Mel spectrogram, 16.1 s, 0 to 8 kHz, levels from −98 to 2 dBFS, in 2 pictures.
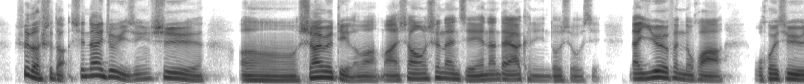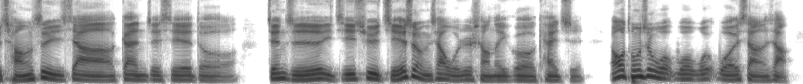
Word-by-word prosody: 是 -, -, +1 dB
的， -, -, +5 dB
是 -, -, -3 dB
的， -, -, -3 dB
现 195 Hz, -1 st, -3 dB
在 210 Hz, 0 st, +4 dB
就 180 Hz, -2 st, +2 dB
已 130 Hz, -7 st, 0 dB
经 120 Hz, +6 st, -7 dB
是， 130 Hz, -8 st, 0 dB, 0.3 s
呃， 100 Hz, -3 st, -1 dB
十 150 Hz, -, +2 dB
二 165 Hz, +1 st, +8 dB
月 165 Hz, -1 st, +5 dB
底 125 Hz, -8 st, 0 dB
了 90 Hz, -1 st, -4 dB
嘛， 95 Hz, -1 st, -3 dB
马 105 Hz, -1 st, +1 dB
上 130 Hz, +5 st, 0 dB
圣 150 Hz, +4 st, -1 dB
诞 135 Hz, -2 st, +1 dB
节 105 Hz, -3 st, 0 dB
那 115 Hz, +1 st, -1 dB
大 120 Hz, +1 st, +1 dB
家 115 Hz, 0 st, +5 dB
肯 115 Hz, -2 st, -9 dB
定 95 Hz, -1 st, -10 dB
都 100 Hz, 0 st, -4 dB
休 95 Hz, -1 st, -10 dB
息， 95 Hz, -, -14 dB, 0.3 s
那 135 Hz, -, +4 dB
一 135 Hz, +2 st, +3 dB
月 165 Hz, -1 st, +5 dB
份 145 Hz, -4 st, -3 dB
的 110 Hz, -2 st, -2 dB
话 100 Hz, -4 st, +1 dB, 0.3 s
我 105 Hz, -2 st, -10 dB
会 130 Hz, +3 st, 0 dB
去 120 Hz, -2 st, +2 dB
尝 105 Hz, +1 st, 0 dB
试 140 Hz, +1 st, +2 dB
一 115 Hz, -, 0 dB
下， 100 Hz, -4 st, +1 dB
干 110 Hz, +1 st, 0 dB
这 110 Hz, 0 st, -4 dB
些 105 Hz, +1 st, -1 dB
的 95 Hz, -1 st, -9 dB, 0.3 s
兼 135 Hz, +1 st, +1 dB
职， 120 Hz, +2 st, +2 dB
以 -, -, -2 dB
及 120 Hz, +5 st, 0 dB
去 125 Hz, +1 st, +1 dB
节 115 Hz, +6 st, +2 dB
省 170 Hz, -, +2 dB
一 -, -, -3 dB
下 130 Hz, +1 st, 0 dB
我 105 Hz, -3 st, -3 dB
日 115 Hz, +1 st, -3 dB
常 100 Hz, -3 st, -3 dB
的 100 Hz, +1 st, -2 dB
一 100 Hz, -, -4 dB
个 95 Hz, -1 st, -3 dB
开 95 Hz, +1 st, -3 dB
支。 90 Hz, 0 st, -8 dB, 0.3 s
然 -, -, +1 dB
后 185 Hz, -, +4 dB
同 180 Hz, +1 st, +2 dB
时 190 Hz, -, +2 dB
我 150 Hz, -6 st, +1 dB
我 125 Hz, -1 st, -3 dB
我 125 Hz, +3 st, -6 dB
我 115 Hz, -2 st, -1 dB
想 95 Hz, -4 st, -2 dB
一 -, -, -8 dB
想， 95 Hz, -4 st, -3 dB
115 Hz, 280 characters per minute, -24 LUFS, 100-135 Hz, 0.3 s, 二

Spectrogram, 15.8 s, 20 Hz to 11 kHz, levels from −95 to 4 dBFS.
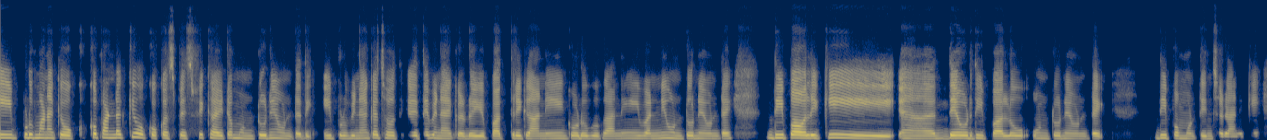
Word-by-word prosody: ఇప్పుడు 255 Hz, +4 st, 0 dB
మనకి 230 Hz, -1 st, 0 dB
ఒక్కొక్క 275 Hz, +7 st, -1 dB
పండక్కి 255 Hz, +2 st, 0 dB
ఒక్కొక్క 220 Hz, -2 st, -2 dB
స్పెసిఫిక్ 220 Hz, +4 st, -3 dB
ఐటమ్ 225 Hz, +3 st, -2 dB
ఉంటూనే 220 Hz, +3 st, 0 dB
ఉంటది. 180 Hz, -3 st, -3 dB, 0.2 s
ఇప్పుడు 205 Hz, 0 st, -3 dB
వినాయక 205 Hz, +2 st, -1 dB
చవితికయితే 210 Hz, -1 st, -3 dB
వినాయకుడి 195 Hz, -2 st, 0 dB, 0.2 s
పత్రి 195 Hz, +1 st, +1 dB
గానీ, 195 Hz, 0 st, -1 dB, 0.2 s
గొడుగు 195 Hz, 0 st, 0 dB
గానీ 195 Hz, +1 st, -5 dB
ఇవన్నీ 205 Hz, +1 st, -3 dB
ఉంటూనే 200 Hz, 0 st, -3 dB
ఉంటాయి. 200 Hz, +1 st, -2 dB, 0.5 s
దీపావళికి 230 Hz, +1 st, +6 dB, 0.9 s
ఆహ్, 195 Hz, -1 st, -1 dB, 0.2 s
దేవుడి 215 Hz, -2 st, +5 dB
దీపాలు 195 Hz, -1 st, +1 dB, 0.3 s
ఉంటూనే 200 Hz, 0 st, -5 dB
ఉంటాయి. 190 Hz, 0 st, -1 dB, 0.7 s
దీపం 220 Hz, -2 st, -1 dB
ముట్టించడానికి. 190 Hz, 0 st, -5 dB
200 Hz, 105 wpm, -23 LUFS, 195-220 Hz, 0.9 s, దీపావళికి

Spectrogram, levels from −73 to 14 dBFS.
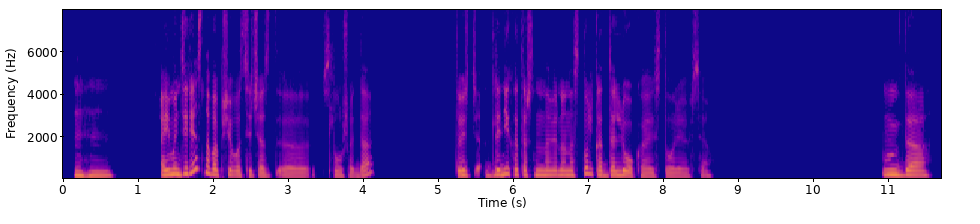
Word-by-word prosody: Мгм. 180 Hz, 0 st, 0 dB, 0.6 s
А 215 Hz, -, +3 dB
им 235 Hz, +3 st, +7 dB
интересно 305 Hz, -, +3 dB
вообще 225 Hz, -2 st, +1 dB
вот 190 Hz, -2 st, -3 dB
сейчас, 180 Hz, -3 st, -5 dB
э, 170 Hz, -1 st, -5 dB, 0.2 s
слушать, 175 Hz, -3 st, -8 dB
да? 230 Hz, -, -4 dB, 1.1 s
То 200 Hz, -, +1 dB
есть 200 Hz, -3 st, +1 dB
для 195 Hz, +4 st, +2 dB
них 240 Hz, +1 st, +2 dB
это 210 Hz, -3 st, 0 dB
ж, 185 Hz, -, -7 dB
наверное, 210 Hz, -1 st, +1 dB
настолько 210 Hz, +2 st, -1 dB
далёкая 180 Hz, -2 st, +1 dB
история 165 Hz, 0 st, -8 dB
вся. 170 Hz, +3 st, -14 dB, 2.3 s
М-да. 205 Hz, -4 st, +3 dB
195 Hz, 115 wpm, -22 LUFS, 180-220 Hz, 2.3 s, им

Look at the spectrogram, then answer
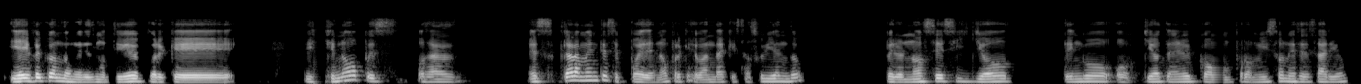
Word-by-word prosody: Y 140 Hz, -, +5 dB
ahí 150 Hz, +1 st, +10 dB
fue 160 Hz, +2 st, +5 dB
cuando 155 Hz, -5 st, +5 dB
me 115 Hz, -2 st, +1 dB
desmotivé, 115 Hz, +4 st, +3 dB
porque 110 Hz, -2 st, +5 dB, 0.7 s
dije: 125 Hz, +2 st, -5 dB
“No, 200 Hz, +6 st, +1 dB
pues, 140 Hz, -4 st, -5 dB, 0.2 s
o 125 Hz, -, -6 dB
sea, 120 Hz, 0 st, -3 dB, 0.8 s
es 130 Hz, 0 st, -4 dB
claramente, 190 Hz, +2 st, +2 dB
se 175 Hz, -, -9 dB
puede, 115 Hz, -4 st, 0 dB
¿no?, 130 Hz, +5 st, -6 dB
porque 115 Hz, -3 st, -7 dB
hay -, -, -6 dB
banda 115 Hz, +1 st, -4 dB
que 115 Hz, -, -15 dB
está 125 Hz, -, -14 dB
subiendo. 140 Hz, +2 st, -2 dB, 0.8 s
Pero 115 Hz, -2 st, 0 dB
no 125 Hz, +3 st, 0 dB
sé 145 Hz, +3 st, +2 dB
si 140 Hz, -2 st, -9 dB
yo 130 Hz, +2 st, +1 dB, 0.5 s
tengo 130 Hz, +1 st, -1 dB
o 110 Hz, -3 st, -7 dB
quiero 125 Hz, 0 st, -1 dB
tener 125 Hz, -1 st, -5 dB
el 130 Hz, 0 st, -1 dB
compromiso 115 Hz, +3 st, -6 dB
necesario 125 Hz, 0 st, -3 dB
125 Hz, 155 wpm, -19 LUFS, 115-135 Hz, 0.8 s, ahí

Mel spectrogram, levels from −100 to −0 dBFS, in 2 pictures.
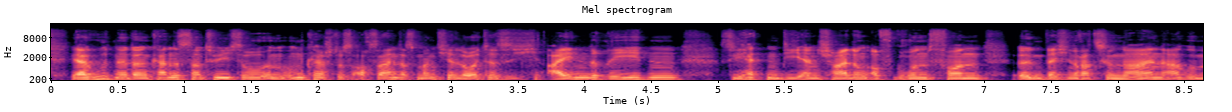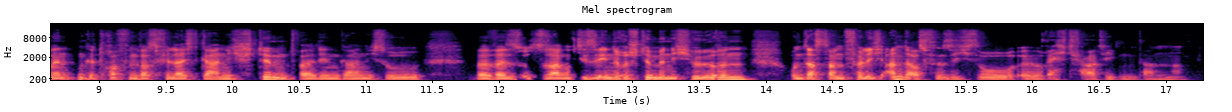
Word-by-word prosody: Ja 125 Hz, 0 st, +11 dB
gut, 150 Hz, +6 st, 0 dB
ne, 120 Hz, -1 st, +1 dB
dann 115 Hz, -1 st, +3 dB
kann 125 Hz, +3 st, +2 dB
es 140 Hz, 0 st, 0 dB
natürlich 130 Hz, +2 st, +3 dB
so 130 Hz, -2 st, -1 dB
im 120 Hz, -1 st, -2 dB
Umkehrschluss 135 Hz, -1 st, -2 dB
auch -, -, -3 dB
sein, 120 Hz, +2 st, +2 dB
dass 120 Hz, -1 st, -4 dB
manche 120 Hz, +2 st, -2 dB
Leute 115 Hz, +2 st, +1 dB
sich 110 Hz, 0 st, -10 dB
einreden, 140 Hz, +1 st, +2 dB, 0.3 s
sie 115 Hz, 0 st, -5 dB
hätten 125 Hz, -3 st, -1 dB
die 120 Hz, +2 st, -3 dB
Entscheidung 115 Hz, +1 st, +2 dB
aufgrund 115 Hz, +3 st, -2 dB
von 115 Hz, -2 st, +1 dB, 0.2 s
irgendwelchen 120 Hz, -1 st, +1 dB
rationalen 115 Hz, +1 st, +2 dB
Argumenten 120 Hz, 0 st, -2 dB
getroffen, 115 Hz, +1 st, -5 dB
was 110 Hz, 0 st, -2 dB
vielleicht 110 Hz, -1 st, -1 dB
gar 100 Hz, 0 st, +1 dB
nicht 105 Hz, 0 st, -3 dB
stimmt, 135 Hz, -9 st, +1 dB
weil 110 Hz, 0 st, +1 dB
denen 105 Hz, 0 st, -3 dB
gar 105 Hz, +1 st, -2 dB
nicht 110 Hz, -1 st, -5 dB
so, -, -, -4 dB, 0.4 s
weil 110 Hz, -1 st, +1 dB
weil 110 Hz, 0 st, +3 dB
sozusagen 115 Hz, +2 st, 0 dB
auf 115 Hz, -, -5 dB
diese 125 Hz, 0 st, -2 dB
innere 125 Hz, 0 st, +2 dB
Stimme 125 Hz, +1 st, +3 dB
nicht 115 Hz, -1 st, 0 dB
hören 145 Hz, +5 st, +2 dB, 0.2 s
und -, -, -1 dB
das -, -, +5 dB
dann 120 Hz, -1 st, +1 dB
völlig 120 Hz, -1 st, 0 dB
anders 95 Hz, -, +2 dB
für 100 Hz, +4 st, -9 dB
sich 95 Hz, -2 st, -9 dB
so, 95 Hz, -2 st, -4 dB
äh, -, -, -6 dB
rechtfertigen 90 Hz, -1 st, -9 dB
dann, 85 Hz, +1 st, -12 dB
ne? 100 Hz, +1 st, -17 dB
115 Hz, 200 wpm, -25 LUFS, 110-125 Hz, 0.4 s, Ja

